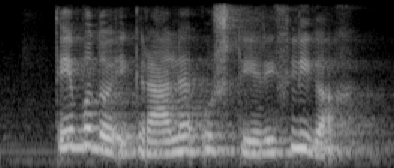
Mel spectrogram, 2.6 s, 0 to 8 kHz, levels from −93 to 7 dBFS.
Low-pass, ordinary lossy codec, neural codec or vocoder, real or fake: 7.2 kHz; none; none; real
